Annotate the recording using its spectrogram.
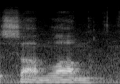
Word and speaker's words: Long: But then his name was Sam Long, spelled just like Sam Long, but you pronounce it Sam Lum. That's the way the Vietnamese pronounce it.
